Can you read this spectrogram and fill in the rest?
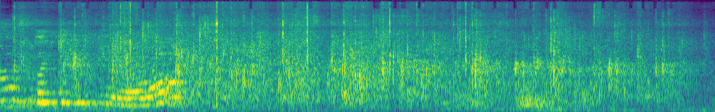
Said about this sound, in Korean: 우리 읽어주신 분에게 박수 한번 부탁드릴게요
